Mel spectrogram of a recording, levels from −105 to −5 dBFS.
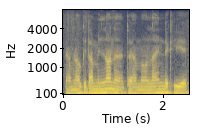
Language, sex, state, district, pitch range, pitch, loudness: Maithili, male, Bihar, Madhepura, 110-115 Hz, 110 Hz, -15 LUFS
